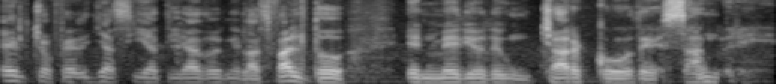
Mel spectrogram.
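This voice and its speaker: A man's voice: on the low side, steady tone, measured pace, noisy background, natural voice. A man narrating an adventure serial as an old radio serial announcer, in a dramatic manner. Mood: dramatic, grave.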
